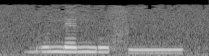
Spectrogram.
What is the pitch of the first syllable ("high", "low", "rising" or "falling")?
high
